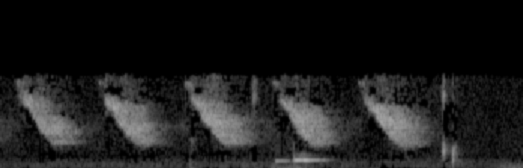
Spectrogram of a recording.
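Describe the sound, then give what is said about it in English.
A bird chirps five times in a steady rhythm, each call a clear, high, downward-sliding note, with no talking and only a few faint clicks in the background. “I'm listening to the bird.”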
